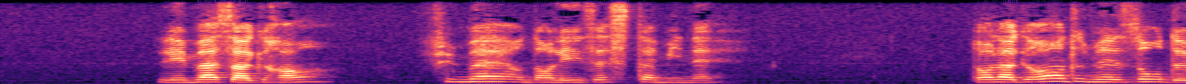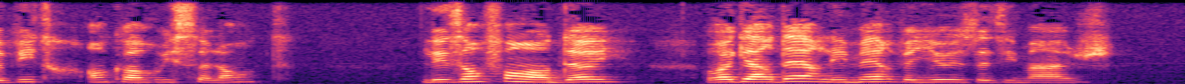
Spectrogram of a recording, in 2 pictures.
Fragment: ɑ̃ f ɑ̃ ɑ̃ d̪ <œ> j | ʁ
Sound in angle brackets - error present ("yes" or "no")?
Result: no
